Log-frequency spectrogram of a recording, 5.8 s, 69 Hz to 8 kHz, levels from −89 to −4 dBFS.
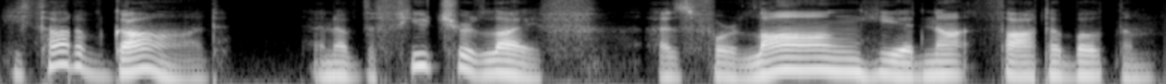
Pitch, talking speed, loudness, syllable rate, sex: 125 Hz, 185 wpm, -20 LUFS, 4.1 syllables/s, male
